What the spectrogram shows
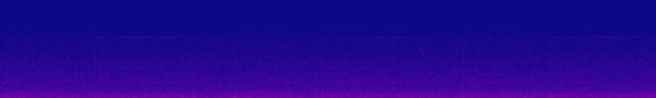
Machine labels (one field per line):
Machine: slide rail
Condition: normal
